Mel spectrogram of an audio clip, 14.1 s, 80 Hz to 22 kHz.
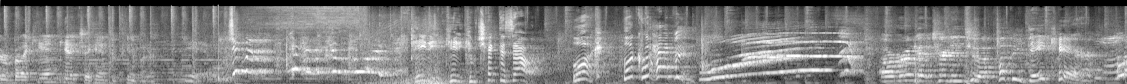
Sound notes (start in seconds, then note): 9.2 children squeal; 13.7 children squeal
